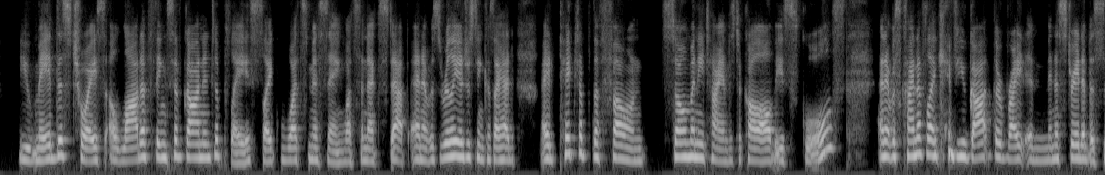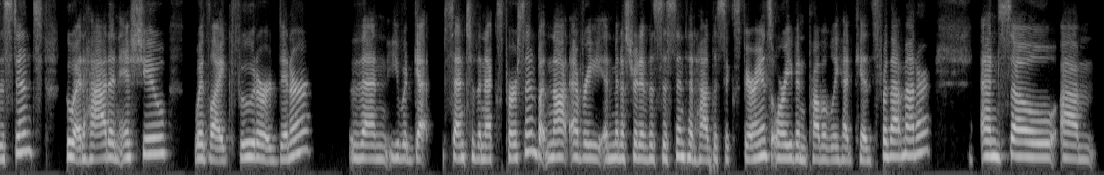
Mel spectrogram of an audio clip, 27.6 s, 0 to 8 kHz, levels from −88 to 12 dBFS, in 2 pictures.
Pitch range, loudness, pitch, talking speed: 180-215 Hz, -21 LUFS, 195 Hz, 200 wpm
